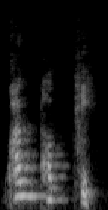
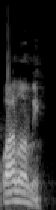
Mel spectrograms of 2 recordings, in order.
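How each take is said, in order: First: It has a plain, Korean-style pronunciation. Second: It has a rolled, American-style pronunciation. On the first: "한국말은 퀀터티" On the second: "발음 좀 굴려도 돼요?"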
